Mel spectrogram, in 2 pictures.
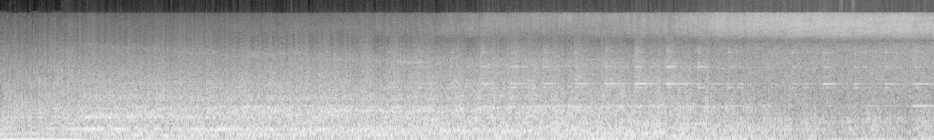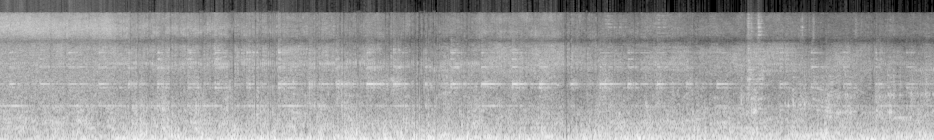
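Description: Train wheels clatter and squeal on the rails as cars roll past.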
